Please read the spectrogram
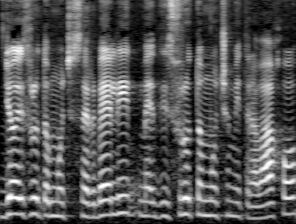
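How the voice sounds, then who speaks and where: A woman at a moderate pace with monotone, flat intonation. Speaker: guest. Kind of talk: interview answer. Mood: cheerful, laughing. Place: studio. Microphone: lapel.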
